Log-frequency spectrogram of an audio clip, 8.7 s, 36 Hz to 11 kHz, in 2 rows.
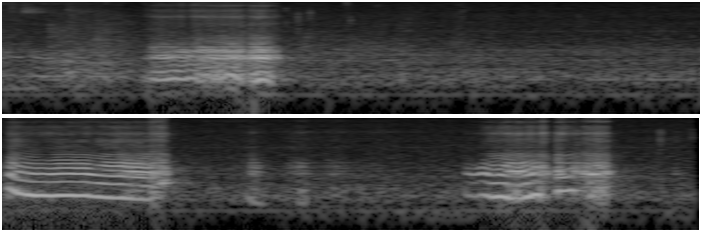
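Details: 3-month-old female French Bulldog puppy asleep, tired after playing all day: three loud, rattling inspiratory snores separated by quiet pauses, about 20 a minute: snoring.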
